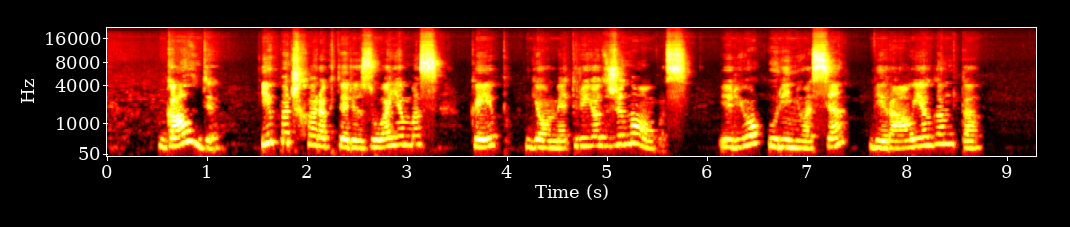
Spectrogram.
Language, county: Lithuanian, Vilnius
